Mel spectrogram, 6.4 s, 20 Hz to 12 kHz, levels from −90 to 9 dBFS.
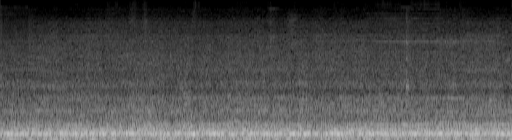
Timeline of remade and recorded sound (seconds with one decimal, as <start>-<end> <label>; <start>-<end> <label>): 0.0-2.2 remade; 2.2-3.7 recorded; 3.7-4.5 remade; 4.5-5.5 recorded; 5.5-6.4 remade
